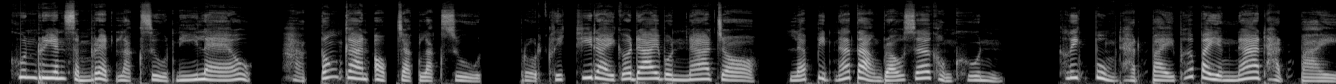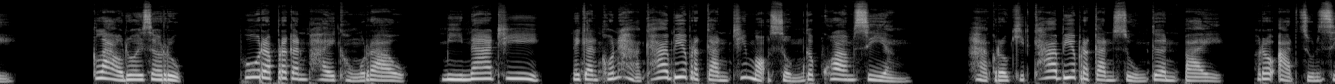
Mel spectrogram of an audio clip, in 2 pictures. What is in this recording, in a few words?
thai e-learning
